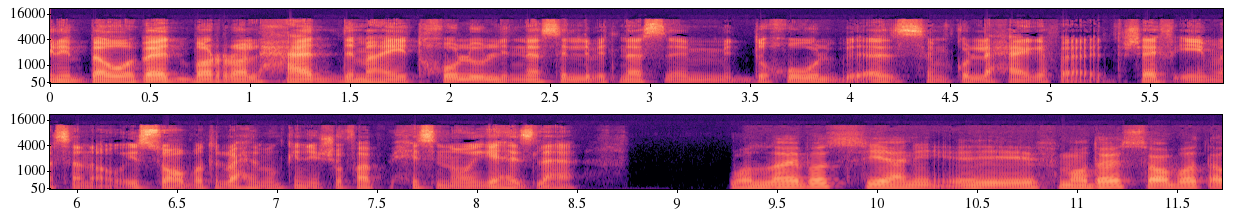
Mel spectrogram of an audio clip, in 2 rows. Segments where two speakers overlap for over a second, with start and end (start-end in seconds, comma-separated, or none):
none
